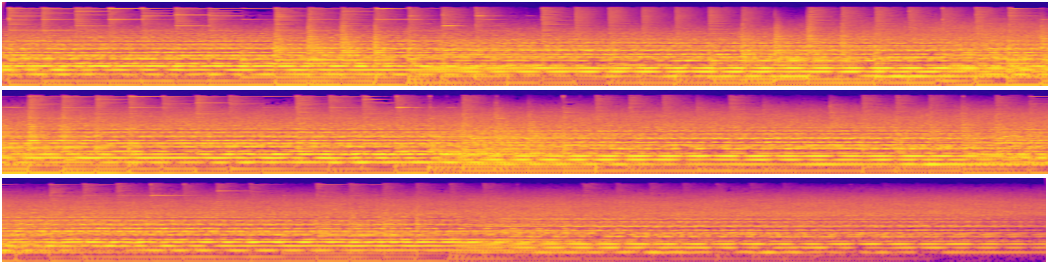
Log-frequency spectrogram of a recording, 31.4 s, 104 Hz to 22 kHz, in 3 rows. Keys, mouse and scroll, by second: 0.0 a, 0.8 s, 2.6 KP_1, 5.5-7.9 drag, 7.9 right click, 10.7 c, 12.6 Tab, 12.9 z, 13.5 Tab, 13.7 z, 14.0 c, 14.8 e, 21.1 Tab, 26.2 Tab, 31.2 KP_7.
